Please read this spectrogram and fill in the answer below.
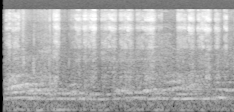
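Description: Faint scratching of a pen writing a word by hand on paper, stroke by stroke.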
